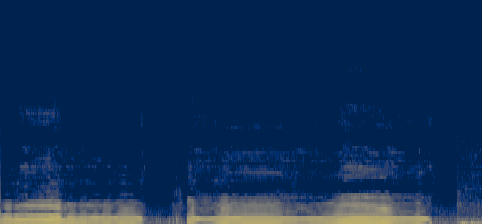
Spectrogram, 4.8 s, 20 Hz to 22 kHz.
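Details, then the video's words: Female Siberian Husky in a backyard, 'talking' while ignoring her owner: two drawn-out, moaning howl-like vocalizations, the first about 1.4 seconds long and the second about 2.5 seconds, each steady with a slight waver and a brief gap between them. "My Talking Husky"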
